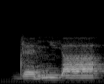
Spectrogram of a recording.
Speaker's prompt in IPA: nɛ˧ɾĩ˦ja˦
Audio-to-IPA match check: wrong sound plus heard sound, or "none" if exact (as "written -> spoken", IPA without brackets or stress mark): n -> d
